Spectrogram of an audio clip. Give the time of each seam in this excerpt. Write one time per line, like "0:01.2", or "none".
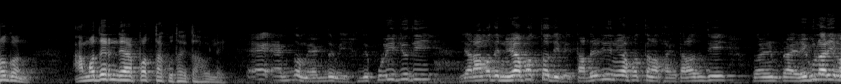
none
